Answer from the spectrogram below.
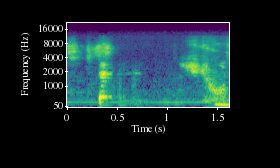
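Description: A single sharp sneeze bursts out suddenly, loud and brief, followed by a short quiet pause and then a softer breathy rustle with low murmuring sound.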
